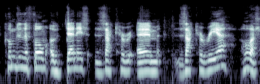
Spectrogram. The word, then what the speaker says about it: Denis Zakaria: Comes in the form of Denis Zakaria, oh, that's how you say his name, of Borussia Monchengladbach.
